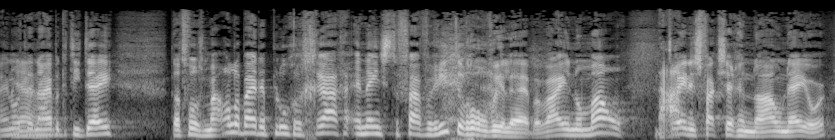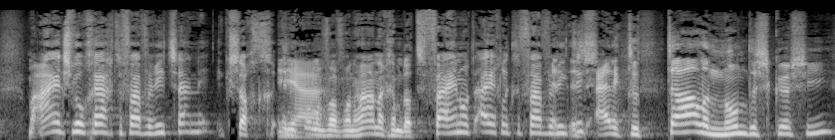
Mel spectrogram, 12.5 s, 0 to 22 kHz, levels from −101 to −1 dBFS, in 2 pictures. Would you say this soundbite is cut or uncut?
uncut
